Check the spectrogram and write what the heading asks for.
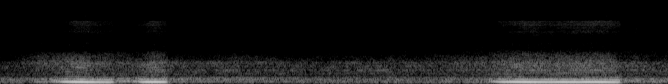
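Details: Deep, low, rumbling snores on two breaths during sleep, the first briefly broken, separated by a few quiet seconds: ordinary snoring.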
